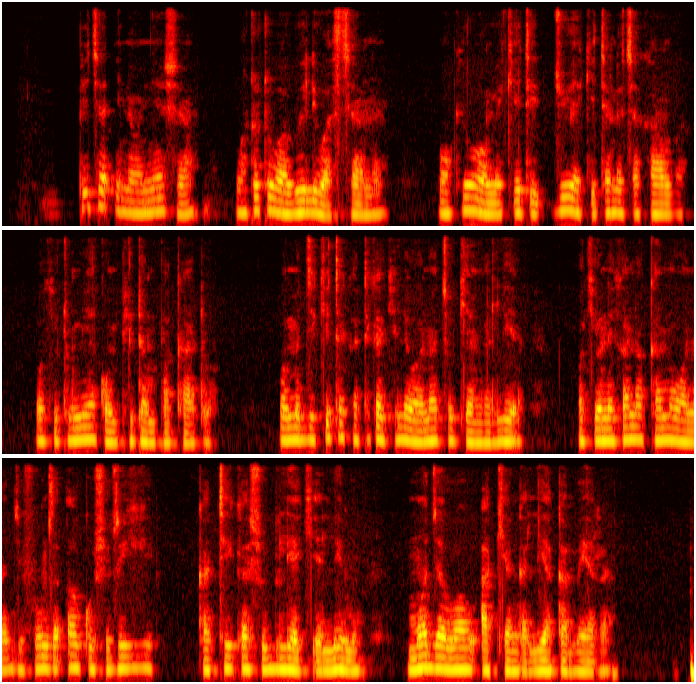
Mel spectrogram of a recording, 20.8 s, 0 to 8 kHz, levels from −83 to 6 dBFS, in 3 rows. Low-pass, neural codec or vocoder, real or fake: 7.2 kHz; none; real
